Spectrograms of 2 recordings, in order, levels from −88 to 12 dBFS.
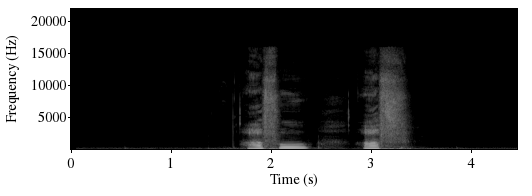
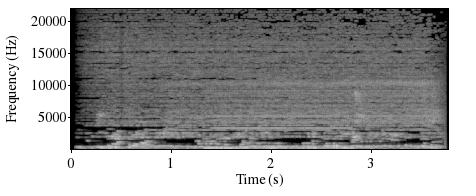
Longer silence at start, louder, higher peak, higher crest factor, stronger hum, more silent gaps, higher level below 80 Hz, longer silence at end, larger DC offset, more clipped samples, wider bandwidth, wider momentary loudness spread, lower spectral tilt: first, 1.75 s vs 0.05 s; second, -31 LUFS vs -18 LUFS; second, -16 dBFS vs -4 dBFS; about the same, 18 dB vs 16 dB; neither; neither; about the same, -58 dBFS vs -56 dBFS; first, 1.05 s vs 0 s; neither; neither; second, 16 kHz vs over 20 kHz; first, 14 LU vs 4 LU; first, -6 dB/octave vs -3 dB/octave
